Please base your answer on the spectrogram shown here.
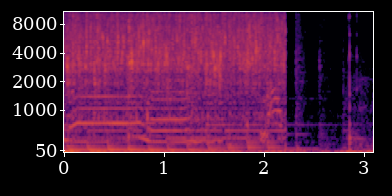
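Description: Osso bucco meat sears in a Cookeo multicooker, a steady close sizzle under other clattering sounds that cuts off abruptly partway, leaving faint background noise and a brief clunk.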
